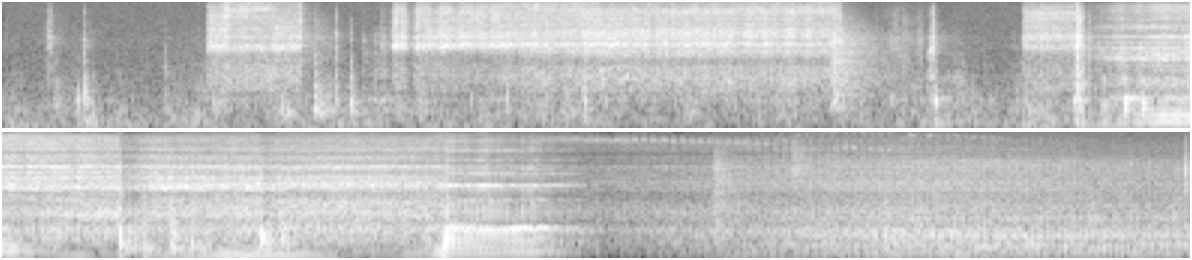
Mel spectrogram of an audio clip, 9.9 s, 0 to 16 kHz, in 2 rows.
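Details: BMW 335i fuel cap being opened: a loud airy rush for a couple of seconds, then a tapering hiss. The tank holds excess pressure even after the charcoal canister and DMTL pump were replaced, with no difference.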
